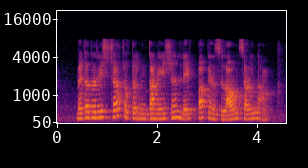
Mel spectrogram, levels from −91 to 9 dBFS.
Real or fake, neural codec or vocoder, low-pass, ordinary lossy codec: real; none; none; none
